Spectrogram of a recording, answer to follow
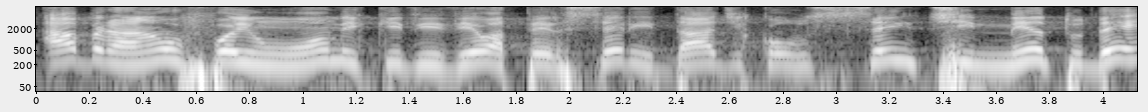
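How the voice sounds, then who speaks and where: A man projects a raised voice with a bright, sharp tone, his pitch swinging very widely. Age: 60s. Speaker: lay preacher. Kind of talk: sermon. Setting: church.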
